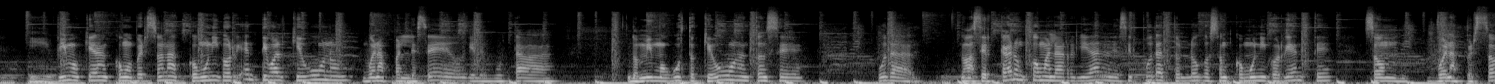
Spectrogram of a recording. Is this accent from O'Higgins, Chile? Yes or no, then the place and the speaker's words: no; Santiago Metropolitan Region, Chile; Sí, mira, claro, mirada rara por decir que uno es de Los Espejos.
